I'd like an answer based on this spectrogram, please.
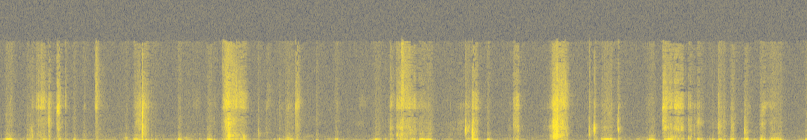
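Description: Faint, irregular crunching of footsteps on a wood-chip mulch path.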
